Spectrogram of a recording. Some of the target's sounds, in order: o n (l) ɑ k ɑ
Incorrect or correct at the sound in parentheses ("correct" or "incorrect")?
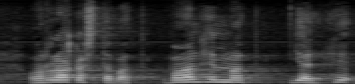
incorrect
